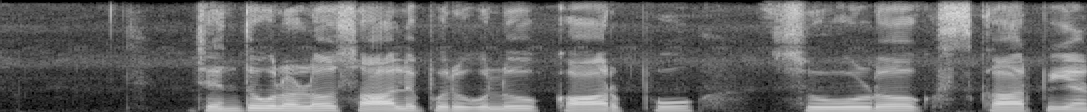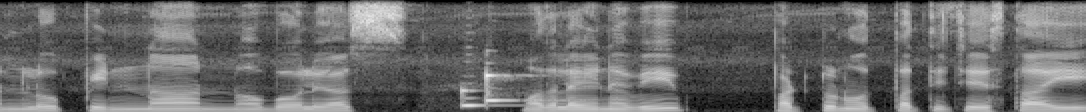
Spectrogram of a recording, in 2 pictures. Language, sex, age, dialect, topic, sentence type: Telugu, male, 31-35, Southern, agriculture, statement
